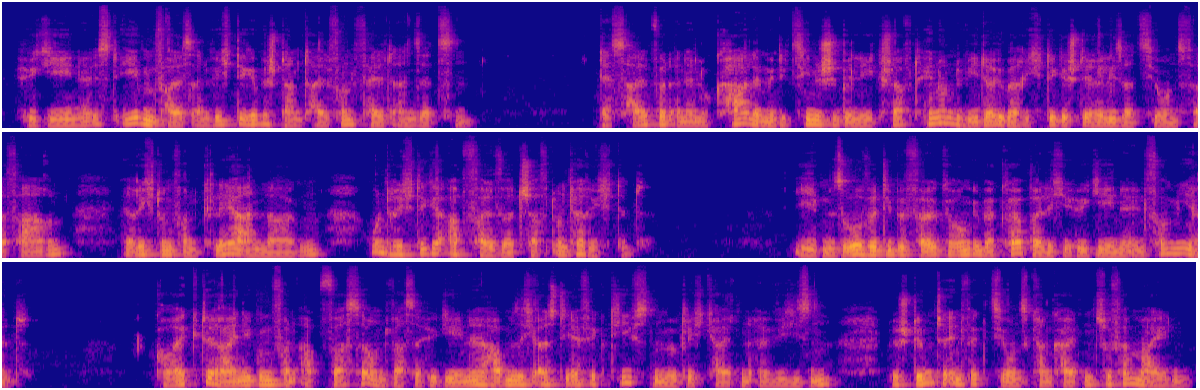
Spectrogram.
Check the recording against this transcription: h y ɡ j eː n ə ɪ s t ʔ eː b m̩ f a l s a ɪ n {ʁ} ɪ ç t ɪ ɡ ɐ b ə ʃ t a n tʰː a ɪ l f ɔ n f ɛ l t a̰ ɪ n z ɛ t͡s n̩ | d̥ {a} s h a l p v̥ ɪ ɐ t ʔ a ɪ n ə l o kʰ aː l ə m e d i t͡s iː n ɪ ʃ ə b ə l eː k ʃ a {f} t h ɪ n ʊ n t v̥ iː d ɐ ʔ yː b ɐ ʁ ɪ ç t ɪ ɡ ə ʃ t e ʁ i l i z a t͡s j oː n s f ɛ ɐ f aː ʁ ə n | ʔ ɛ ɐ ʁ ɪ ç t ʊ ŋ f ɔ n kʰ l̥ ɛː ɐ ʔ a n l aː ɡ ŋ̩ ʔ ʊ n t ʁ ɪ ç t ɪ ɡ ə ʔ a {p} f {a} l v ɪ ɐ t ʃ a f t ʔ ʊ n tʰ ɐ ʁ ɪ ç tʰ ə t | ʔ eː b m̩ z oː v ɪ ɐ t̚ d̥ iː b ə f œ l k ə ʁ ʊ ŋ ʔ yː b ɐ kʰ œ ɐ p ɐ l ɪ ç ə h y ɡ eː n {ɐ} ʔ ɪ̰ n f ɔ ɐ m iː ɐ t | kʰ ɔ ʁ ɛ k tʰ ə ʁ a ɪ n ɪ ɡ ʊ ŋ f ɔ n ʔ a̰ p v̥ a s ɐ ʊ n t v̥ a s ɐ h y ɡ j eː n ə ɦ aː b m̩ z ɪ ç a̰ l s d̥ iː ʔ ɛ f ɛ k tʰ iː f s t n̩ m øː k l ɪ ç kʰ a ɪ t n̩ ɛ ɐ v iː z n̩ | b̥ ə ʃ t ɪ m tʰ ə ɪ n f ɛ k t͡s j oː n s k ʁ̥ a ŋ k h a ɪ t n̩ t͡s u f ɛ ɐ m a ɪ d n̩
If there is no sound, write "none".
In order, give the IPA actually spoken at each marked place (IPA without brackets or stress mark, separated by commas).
v, ɛ, f, p, a, ə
